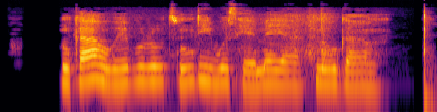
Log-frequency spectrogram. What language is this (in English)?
Igbo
